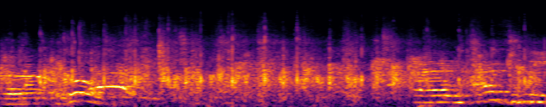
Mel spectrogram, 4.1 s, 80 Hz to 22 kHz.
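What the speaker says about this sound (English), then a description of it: "give me a round of applause." Loud, continuous round of applause from an audience at a celebration honouring an 85-year-old professor's life work, steady dense clapping with cheering voices and talk mixed in throughout.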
